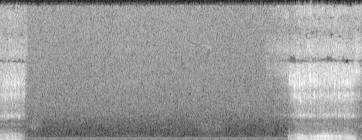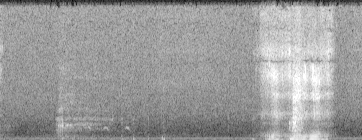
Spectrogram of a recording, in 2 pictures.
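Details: Boston Terrier named Sulley, half asleep indoors, snoring in two loud rasping breaths several seconds apart, each a harmonic-rich rumbling snore, with a quiet steady hum between them.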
